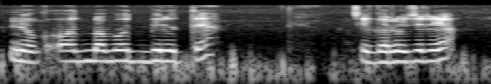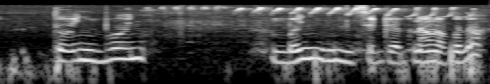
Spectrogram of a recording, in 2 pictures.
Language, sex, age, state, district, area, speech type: Santali, male, 18-30, Jharkhand, Seraikela Kharsawan, rural, spontaneous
